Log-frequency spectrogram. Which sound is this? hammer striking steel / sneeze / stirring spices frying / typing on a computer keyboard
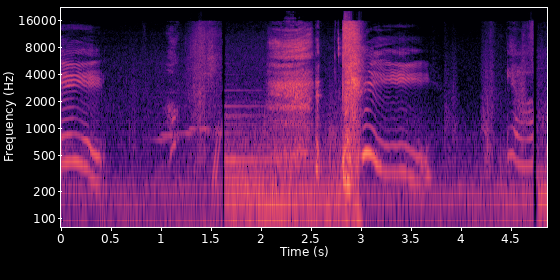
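sneeze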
